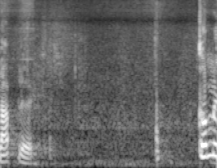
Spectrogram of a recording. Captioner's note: none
